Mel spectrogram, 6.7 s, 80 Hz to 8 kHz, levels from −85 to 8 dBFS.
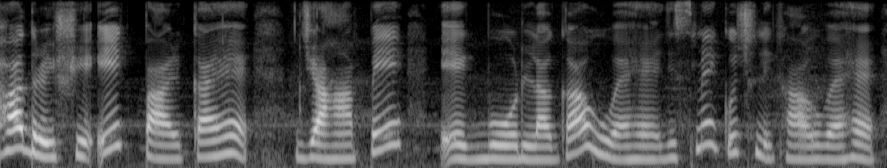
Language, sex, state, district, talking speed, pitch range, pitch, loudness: Hindi, female, Jharkhand, Ranchi, 160 wpm, 190-265 Hz, 205 Hz, -19 LUFS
